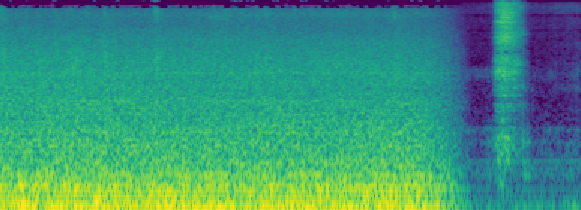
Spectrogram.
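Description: Wind buffeting a phone's microphone on the open deck of a moving ferry: a loud, rough, low rumble. It cuts off suddenly about six seconds in, leaving faint room tone with a brief rustle.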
